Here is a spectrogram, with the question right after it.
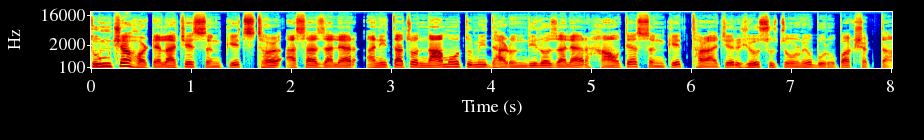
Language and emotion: Goan Konkani, neutral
